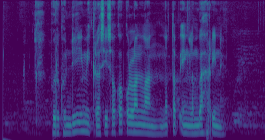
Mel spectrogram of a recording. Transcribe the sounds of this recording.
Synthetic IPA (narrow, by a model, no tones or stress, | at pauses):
b̥ṳrɡ̥ṳndiːmiɡ̥ɾasisɔkɔkulɔnlanːət̪əp̚ɪŋləmbahrʔine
